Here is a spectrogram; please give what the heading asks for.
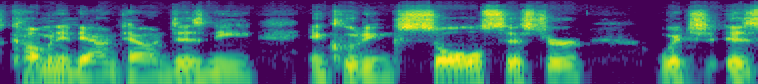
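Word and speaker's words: Seoul: from leevy restaurants coming to downtown Disney including Soul Sister which is spelled SE o l is Korean um Sip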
